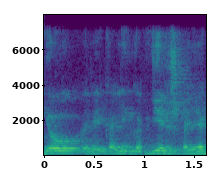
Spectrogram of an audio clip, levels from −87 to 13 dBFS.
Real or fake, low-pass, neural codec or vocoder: real; 7.2 kHz; none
